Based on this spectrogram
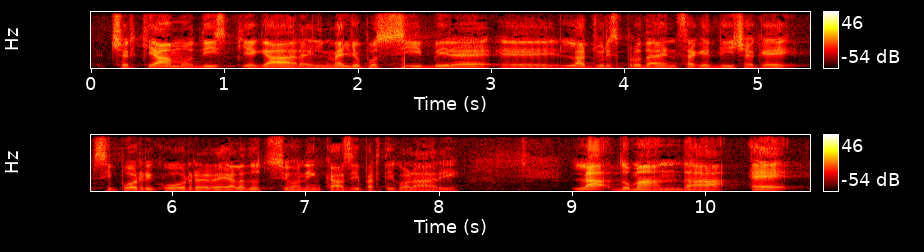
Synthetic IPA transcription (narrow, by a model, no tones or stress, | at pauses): t͡ʃerk̟jaːmod̪ispjeɡaːɾeilmɛʎːoposːibile | lad͡ʒuɾispɾud̪ɛnt̪sak̟ed̪ːiːt͡ʃekesipwɔrːikorːeɾealːad̪ot̪sːjoːneiŋkaːzipart̪ikola̰ːɾi | lad̪omand̪aɛ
